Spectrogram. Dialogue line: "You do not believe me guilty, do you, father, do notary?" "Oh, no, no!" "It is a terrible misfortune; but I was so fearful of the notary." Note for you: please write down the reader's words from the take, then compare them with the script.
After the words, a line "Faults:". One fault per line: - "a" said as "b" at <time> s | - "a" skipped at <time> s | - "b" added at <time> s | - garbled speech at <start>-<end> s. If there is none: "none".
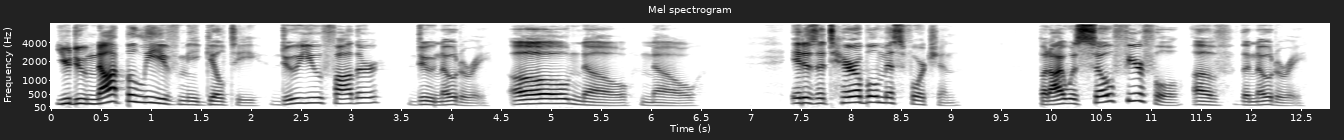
"You do not believe me guilty, do you, father, do notary?" "Oh, no, no!" "It is a terrible misfortune; but I was so fearful of the notary."
Faults:
none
